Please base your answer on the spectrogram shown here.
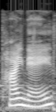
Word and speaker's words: Paine: Still, I'm reading that the Tehulche people do indeed pronounce it like Paine, like the Spanish.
